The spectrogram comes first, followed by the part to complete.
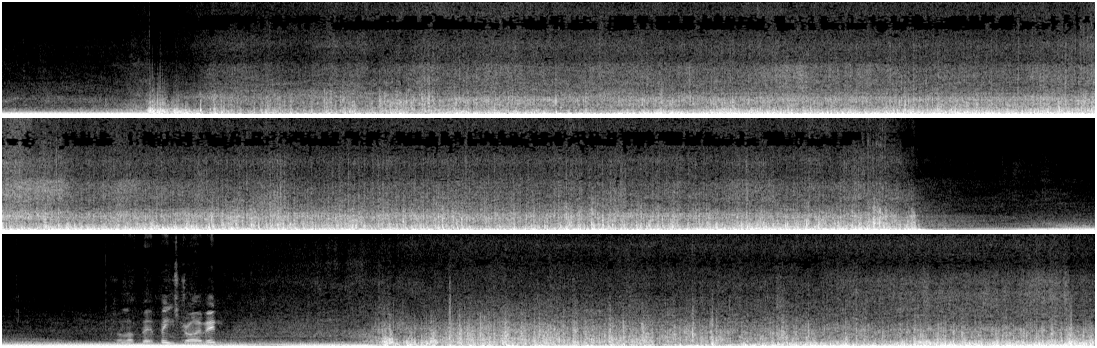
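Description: Wind rushing over the microphone of a camera held out of a moving car on a beach, over the car's engine running; briefly about two-thirds of the way through the wind noise drops away and the steady low engine hum is heard on its own.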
